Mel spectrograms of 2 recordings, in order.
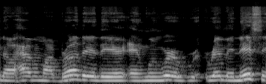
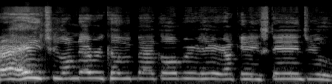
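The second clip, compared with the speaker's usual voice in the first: high-pitched, acted, upset childish tantrum outburst; 6 semitones higher, 3 dB quieter than usual. Retelling fighting with a friend over football: retelling an upset outburst. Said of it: "get upset at each other".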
